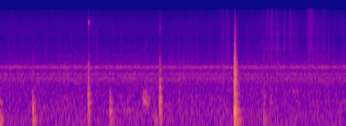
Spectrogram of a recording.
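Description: Scattered sharp knocks of MDF board pieces being handled and set down on the box, with the loudest knock about two-thirds of the way in.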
